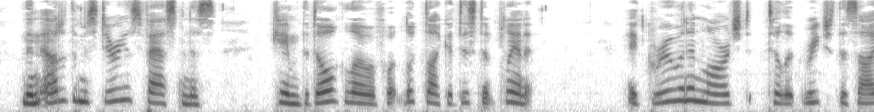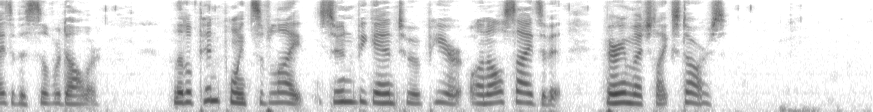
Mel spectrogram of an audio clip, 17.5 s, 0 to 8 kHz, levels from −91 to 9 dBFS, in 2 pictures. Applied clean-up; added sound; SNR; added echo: none; none; none; none.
